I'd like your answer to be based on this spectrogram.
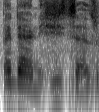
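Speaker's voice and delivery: plain reading voice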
